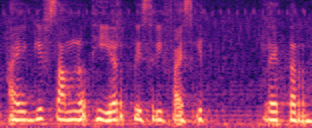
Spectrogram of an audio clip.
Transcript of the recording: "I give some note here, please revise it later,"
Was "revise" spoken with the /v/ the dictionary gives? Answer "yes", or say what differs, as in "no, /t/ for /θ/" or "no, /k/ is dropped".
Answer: no, /f/ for /v/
